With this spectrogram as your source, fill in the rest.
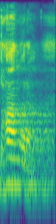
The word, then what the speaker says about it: Bhangra: तो पहला है भांगड़ा, हम लोग हिंदी में भांगड़ा बोलते हैं, बट in English भांगड़ा। This is the spelling BHANGRA।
